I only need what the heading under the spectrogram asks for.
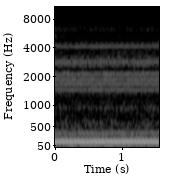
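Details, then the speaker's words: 1950s Oahu Valco Supreme valve guitar amp, 110V, original RCA tubes (5Y3-GT, 6J7, 6SC7, 6V6-GT), about 65 years old, volume cranked: steady low hum with faint buzz, no crackle; normal residual mains hum. "about as much harm as you'd expect from an amp that 65 years old"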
